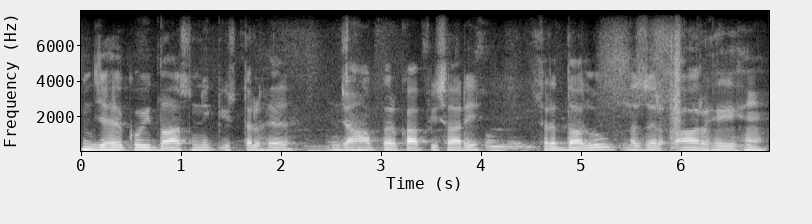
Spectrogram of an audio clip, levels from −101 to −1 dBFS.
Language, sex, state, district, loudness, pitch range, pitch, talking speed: Hindi, male, Rajasthan, Jaipur, -17 LUFS, 125-135 Hz, 130 Hz, 120 wpm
